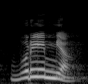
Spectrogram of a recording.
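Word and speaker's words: время: Vremya. Vremya is time. So, here this ya is coming in an unstressed position, that is why it is pronounced as ya, not ya. Vremya.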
